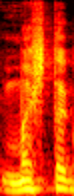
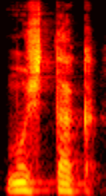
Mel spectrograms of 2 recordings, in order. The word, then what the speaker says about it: مشتق: ہے اس میں مشتق۔ بعض لوگ اسے مشتق بولتے ہیں اور بعض مشتق، جبکہ اس کا صحیح تلفظ ہے مشتق۔ مشتق کے معنی ہے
